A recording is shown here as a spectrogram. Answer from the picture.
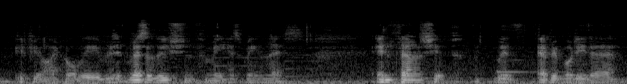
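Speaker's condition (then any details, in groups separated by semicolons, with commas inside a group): No condition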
